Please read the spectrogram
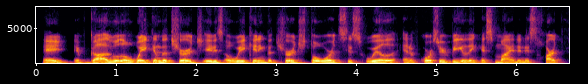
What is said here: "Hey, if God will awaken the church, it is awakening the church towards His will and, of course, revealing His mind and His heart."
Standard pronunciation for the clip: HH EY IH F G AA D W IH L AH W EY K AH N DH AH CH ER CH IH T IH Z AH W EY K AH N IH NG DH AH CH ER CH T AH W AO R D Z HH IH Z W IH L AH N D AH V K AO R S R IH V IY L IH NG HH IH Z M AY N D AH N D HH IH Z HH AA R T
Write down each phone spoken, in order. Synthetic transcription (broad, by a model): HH EY IH F G AA D W IH L AH W EY K AH N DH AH CH ER CH IH T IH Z AH W EY K AH N IH NG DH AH CH ER CH T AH W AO R D S HH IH S W IH L AH N D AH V K AO R S R IH V IY L IH NG HH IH S M AY N D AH N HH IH S HH AA R T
